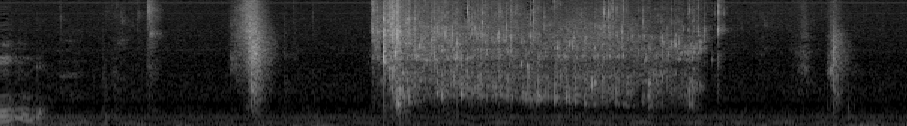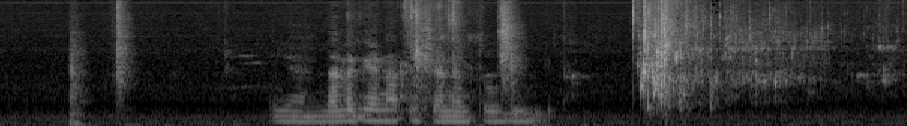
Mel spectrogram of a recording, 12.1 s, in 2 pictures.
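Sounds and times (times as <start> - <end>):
water pouring into a metal pot: 2.5 - 4.8, 10.3 - 12.0.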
